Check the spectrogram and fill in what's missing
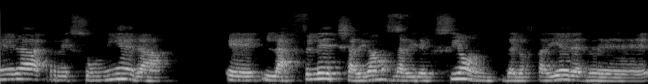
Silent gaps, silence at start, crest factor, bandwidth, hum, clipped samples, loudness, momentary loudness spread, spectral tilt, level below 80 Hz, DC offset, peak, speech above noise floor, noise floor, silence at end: none; 0 s; 16 dB; 11.5 kHz; none; under 0.1%; -24 LUFS; 8 LU; -6.5 dB/octave; -70 dBFS; under 0.1%; -8 dBFS; 51 dB; -75 dBFS; 0 s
